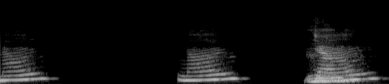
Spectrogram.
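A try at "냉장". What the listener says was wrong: This is Ne, no. If you read this like this, Ne, then it will be Neng. Na e Ang, Neng.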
